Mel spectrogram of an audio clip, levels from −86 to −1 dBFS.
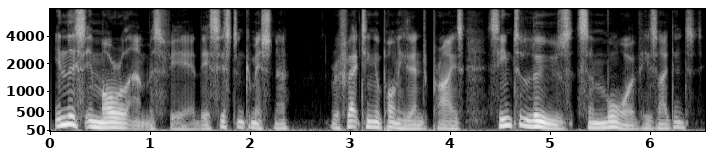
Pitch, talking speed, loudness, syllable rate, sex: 110 Hz, 175 wpm, -17 LUFS, 6.7 syllables/s, male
